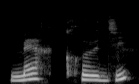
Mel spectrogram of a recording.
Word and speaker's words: Mercredi: Mercredi, 3 syllables.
